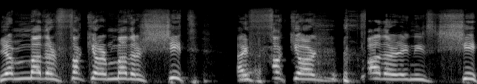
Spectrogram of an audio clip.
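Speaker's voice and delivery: put-on slow, high-pitched Indian English accent. Imitating a foreigner using english slang insults: impression of an indian guy speaking english. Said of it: "the impression of, like, the Indian guy".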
